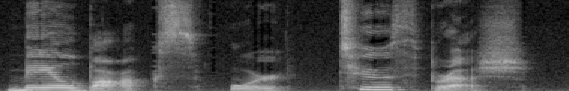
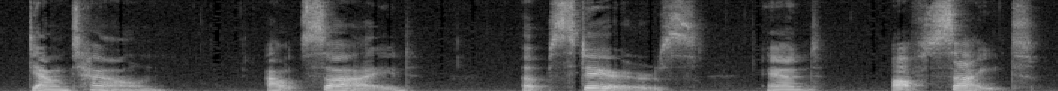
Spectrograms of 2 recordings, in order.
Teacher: compound words that are stressed on the second word instead of the first. These include words like downtown, outside, upstairs, and offsite.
